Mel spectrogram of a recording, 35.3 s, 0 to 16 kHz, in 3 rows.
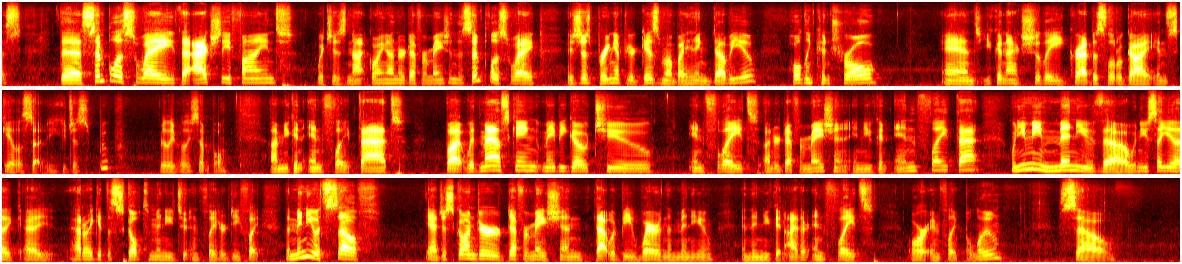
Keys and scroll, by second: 2.8 ctrl+z, 14.7 q.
